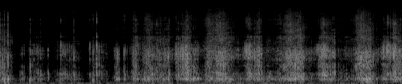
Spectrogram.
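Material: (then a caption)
Faux leather. Fingernails scratch quickly across the lid and front, near the buckle, of a closed, hollow, medium-sized white jewelry box made of textured faux leather. The result is a dense, fast stream of dry, crinkly scratching bursts that rise and fall in a loose, uneven rhythm, with a bright edge over a hollow body.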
